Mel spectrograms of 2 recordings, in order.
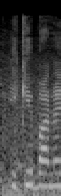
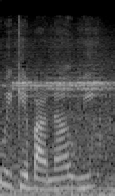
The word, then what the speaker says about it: Ikebana: means to live and Hana which is pronounced as bana is the flowers so Ikebana is living Flats so when we do Ikebana we you know it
